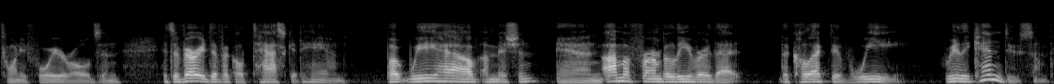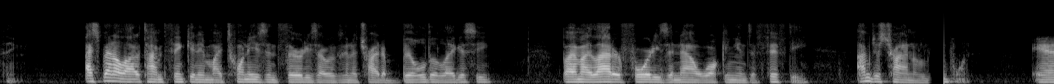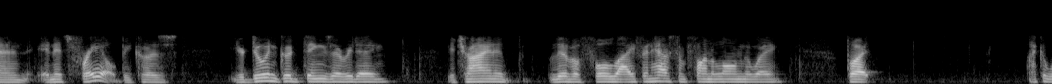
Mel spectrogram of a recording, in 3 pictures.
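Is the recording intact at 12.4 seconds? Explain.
Yes, the audio is intact at 12.4 seconds, with no fault at that moment.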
